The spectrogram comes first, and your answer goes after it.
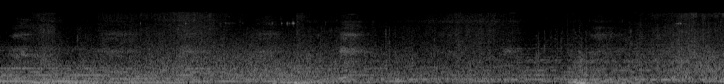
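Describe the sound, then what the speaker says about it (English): Ocean waves in the video game Hellblade: Senua's Sacrifice wash and surge in a steady, breathy roar, with a couple of low thuds, fairly quiet and without voices. "the sound of those waves."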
